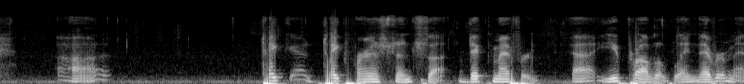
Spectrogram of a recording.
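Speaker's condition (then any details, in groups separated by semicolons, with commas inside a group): Parkinson's; tremors as early symptom; retired due to disease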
